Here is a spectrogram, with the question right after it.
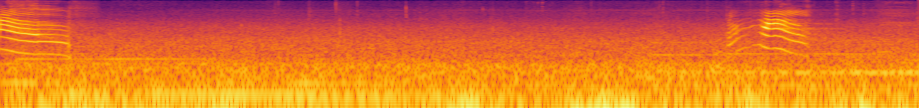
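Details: An abandoned kitten, left by its owner, cries in the street: two loud, clear meows, one cut off at the start and another near the end, each sliding downward, with steady low outdoor hum between them.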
